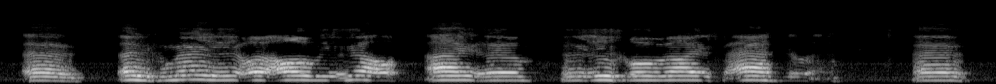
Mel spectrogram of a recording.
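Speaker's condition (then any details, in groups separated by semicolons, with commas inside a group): Speech impairment after birth surgery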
